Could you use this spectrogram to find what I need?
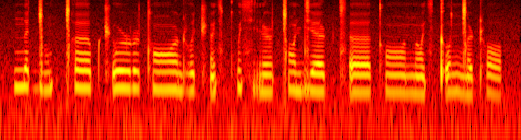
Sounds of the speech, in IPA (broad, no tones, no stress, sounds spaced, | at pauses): n ɛ ɡ͡ǀ õ p ǀʰ ɜː p t͡ʃʼ uː ɭ ɽ ʊ ɭ tʰ ɔ̃ː ɖʱ o t͡ʃʼ ə̃ sʲ kʷʰ ə sʲ rʲ ə̃ ɭ ǀ ɔ̃ dʲ ɛː ʈ t͡sʼ ɜː kʰ ɔ̃ː n ɔ̃ sʲ kʼ o ŋ͡ǀ ə ʈʰ ɔ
